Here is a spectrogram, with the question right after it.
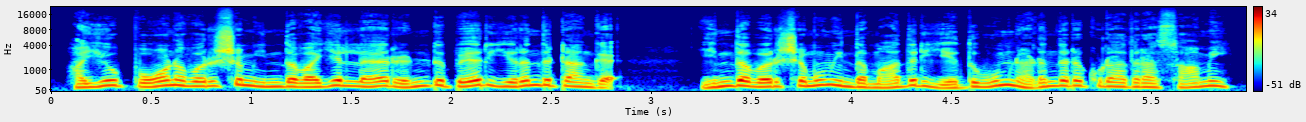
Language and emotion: Tamil, fearful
